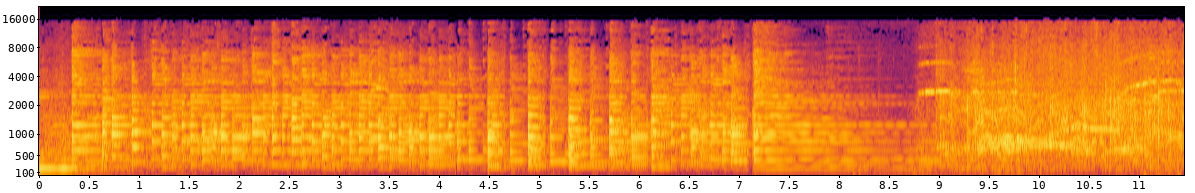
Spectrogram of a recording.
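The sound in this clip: A live comedy song plays as loud music with clear plucked notes, then gives way near the end to a broad wash of audience applause.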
